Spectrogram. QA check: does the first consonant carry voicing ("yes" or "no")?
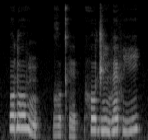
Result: yes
